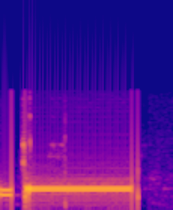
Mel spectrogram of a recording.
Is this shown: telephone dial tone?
yes

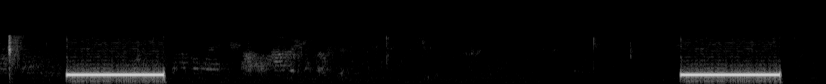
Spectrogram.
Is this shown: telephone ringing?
yes

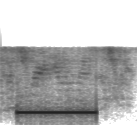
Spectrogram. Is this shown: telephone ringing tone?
yes

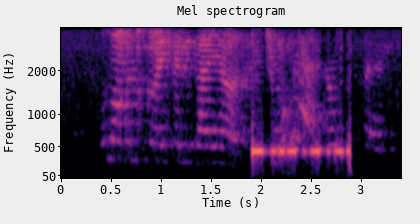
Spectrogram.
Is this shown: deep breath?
no

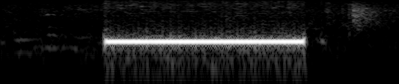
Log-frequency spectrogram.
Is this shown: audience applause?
no

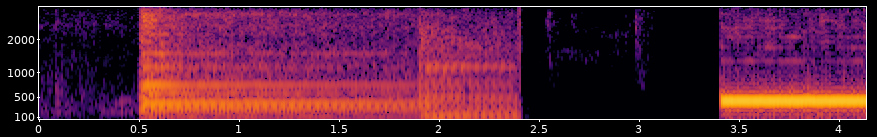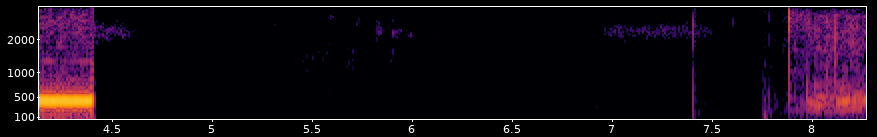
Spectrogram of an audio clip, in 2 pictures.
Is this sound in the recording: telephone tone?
yes

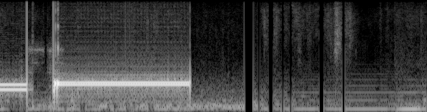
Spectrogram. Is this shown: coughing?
no

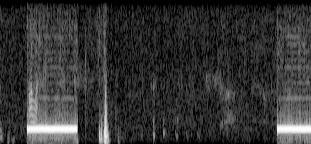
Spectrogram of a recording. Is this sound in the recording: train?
no

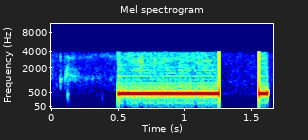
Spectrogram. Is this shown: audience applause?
no

